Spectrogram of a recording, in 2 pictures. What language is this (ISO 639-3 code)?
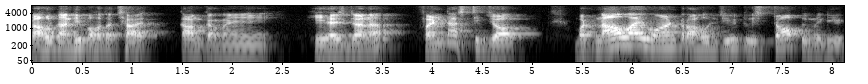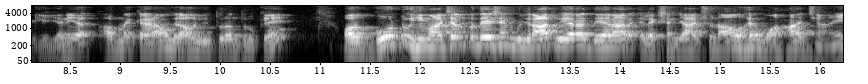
hin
